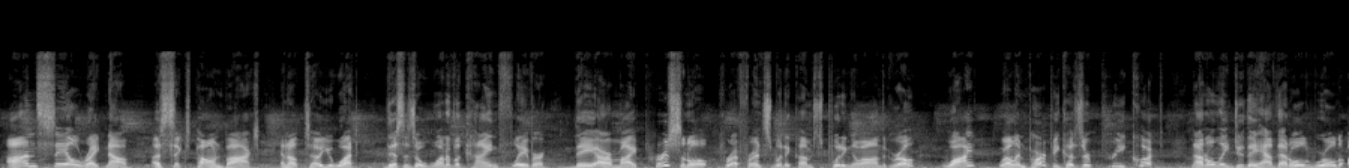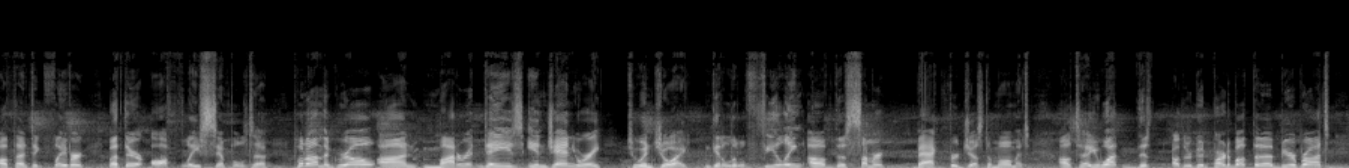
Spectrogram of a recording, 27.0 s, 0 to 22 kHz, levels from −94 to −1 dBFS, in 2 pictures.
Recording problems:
chatter from many people; faint; throughout; 20 dB below the speech

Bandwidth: 15 kHz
